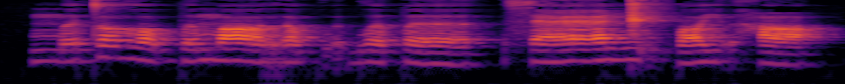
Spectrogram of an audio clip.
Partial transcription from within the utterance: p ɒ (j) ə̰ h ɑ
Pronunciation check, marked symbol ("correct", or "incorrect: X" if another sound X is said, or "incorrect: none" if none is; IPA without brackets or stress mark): correct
